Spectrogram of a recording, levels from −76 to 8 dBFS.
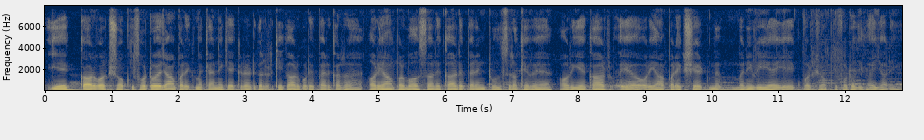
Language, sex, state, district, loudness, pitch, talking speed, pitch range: Hindi, male, Bihar, Darbhanga, -19 LUFS, 110 Hz, 260 wpm, 105-110 Hz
